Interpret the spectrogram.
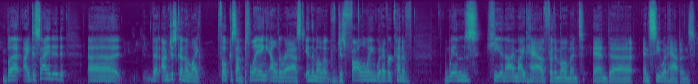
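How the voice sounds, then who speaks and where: A man's voice: medium pitch, a little slow. A man hosting a let's play, giving informal gaming commentary as he thinks aloud.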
